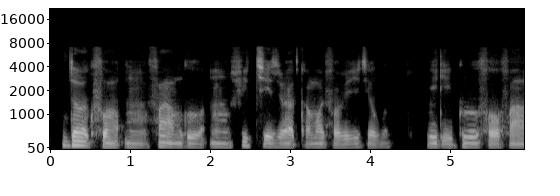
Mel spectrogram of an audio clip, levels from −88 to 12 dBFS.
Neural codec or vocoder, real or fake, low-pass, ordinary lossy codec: codec, 16 kHz, 4 kbps, X-Codec, HuBERT features, trained on general audio; fake; 7.2 kHz; none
